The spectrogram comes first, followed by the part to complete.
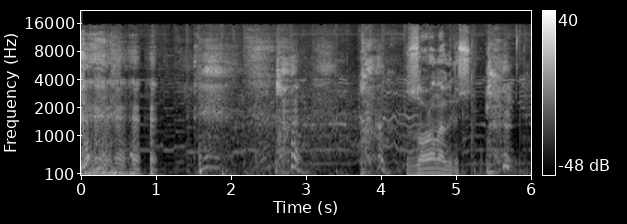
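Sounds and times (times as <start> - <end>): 
laughter: 0.0 - 5.8
speech: 0.7 - 1.7, 4.5 - 5.6
ill man coughing: 2.0 - 4.3, 5.4 - 5.9
ill man clearing throat: 2.2 - 4.2, 5.4 - 5.8.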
